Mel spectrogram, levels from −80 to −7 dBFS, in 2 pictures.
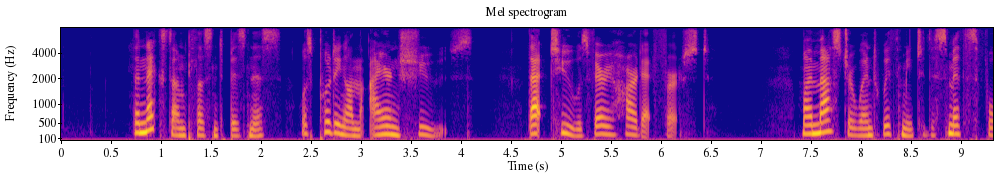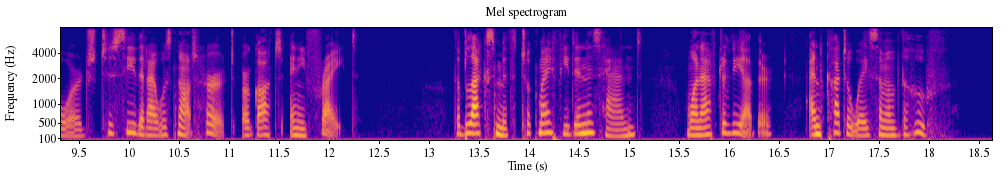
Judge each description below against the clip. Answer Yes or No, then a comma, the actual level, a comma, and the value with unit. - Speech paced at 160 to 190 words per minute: Yes, average, 180 wpm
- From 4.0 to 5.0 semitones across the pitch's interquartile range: Yes, average, 4.3 semitones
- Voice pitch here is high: Yes, high, 200 Hz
